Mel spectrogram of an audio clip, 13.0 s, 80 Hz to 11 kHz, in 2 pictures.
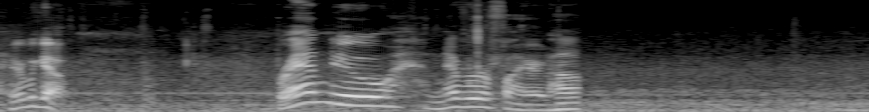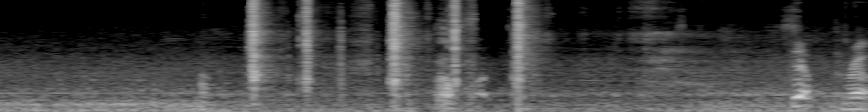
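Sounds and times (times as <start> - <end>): low room hum: 0.0 - 13.0
shotgun action metallic clicks: 8.4 - 10.6.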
